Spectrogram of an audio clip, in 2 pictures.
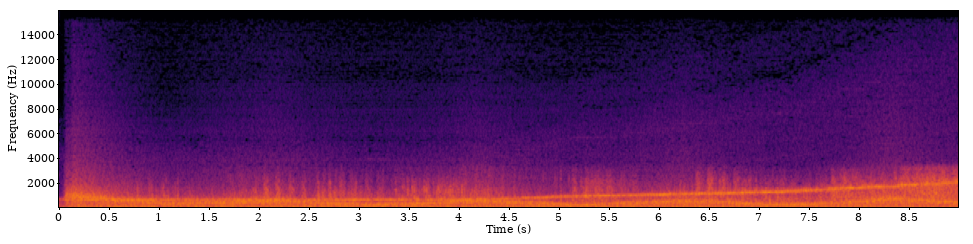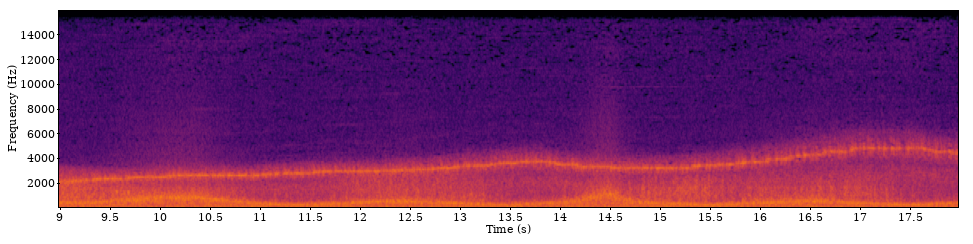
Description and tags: Software synthesized wind mixed with cellphone recorded wind and processed some more...
contest, wind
